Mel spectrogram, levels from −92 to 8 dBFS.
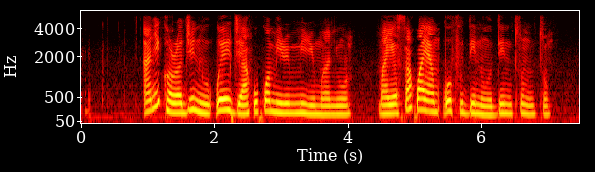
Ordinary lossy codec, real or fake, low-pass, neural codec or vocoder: AAC, 32 kbps; real; 5.4 kHz; none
